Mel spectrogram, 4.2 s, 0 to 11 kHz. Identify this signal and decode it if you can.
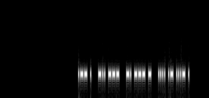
Morse code, heard as a keyed tone, about 69 wpm, 700 Hz. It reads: WE DO NOT HAVE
